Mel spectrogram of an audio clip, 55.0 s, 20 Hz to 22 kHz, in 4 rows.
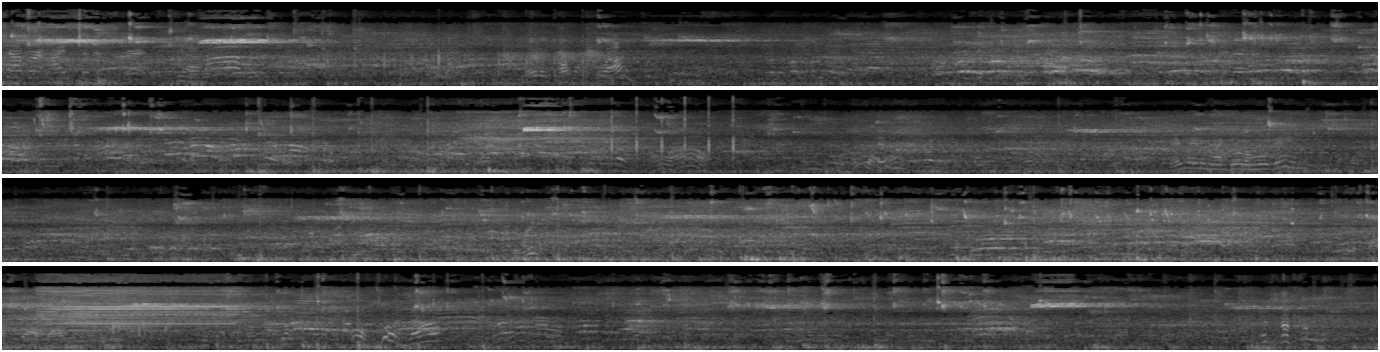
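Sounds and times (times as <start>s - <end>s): voices in a gym: 0.0s - 55.0s
basketballs bouncing on hardwood: 16.2s - 18.2s.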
